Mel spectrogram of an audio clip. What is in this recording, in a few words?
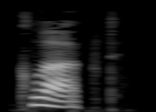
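"clucked", English, British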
